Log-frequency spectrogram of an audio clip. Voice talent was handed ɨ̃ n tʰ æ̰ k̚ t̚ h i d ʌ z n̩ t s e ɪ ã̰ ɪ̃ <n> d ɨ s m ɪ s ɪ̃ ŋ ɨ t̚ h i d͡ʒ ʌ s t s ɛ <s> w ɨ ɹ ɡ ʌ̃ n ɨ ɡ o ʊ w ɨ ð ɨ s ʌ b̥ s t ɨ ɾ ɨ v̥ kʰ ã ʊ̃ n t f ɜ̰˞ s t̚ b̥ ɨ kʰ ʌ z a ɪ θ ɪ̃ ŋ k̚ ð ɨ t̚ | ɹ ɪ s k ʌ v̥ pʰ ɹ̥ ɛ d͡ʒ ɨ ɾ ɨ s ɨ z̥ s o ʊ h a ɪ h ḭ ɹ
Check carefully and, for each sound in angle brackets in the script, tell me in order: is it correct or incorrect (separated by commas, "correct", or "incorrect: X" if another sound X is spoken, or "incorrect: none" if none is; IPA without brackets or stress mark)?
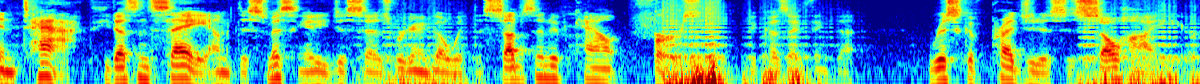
incorrect: m, incorrect: z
